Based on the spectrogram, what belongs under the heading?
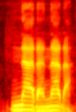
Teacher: Y luego ese not a, la O como una A y la T R suave. Nara, nara.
